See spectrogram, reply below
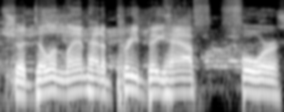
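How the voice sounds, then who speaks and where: A man's voice: mid-range voice, fairly even intonation, normal speed, a crowd in the background, rough recording. Male basketball play-by-play announcer. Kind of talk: live basketball radio commentary. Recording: live radio stream.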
